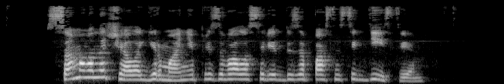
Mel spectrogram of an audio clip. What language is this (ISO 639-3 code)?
rus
